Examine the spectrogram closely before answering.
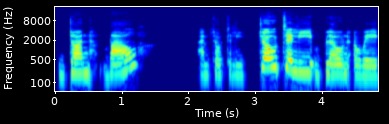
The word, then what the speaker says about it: Don Bau: I've been to Lanesia and mashallah I have to say this spot it's pronounced Donba.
